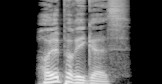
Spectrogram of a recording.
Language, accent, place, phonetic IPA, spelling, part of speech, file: German, Germany, Berlin, [ˈhɔlpəʁɪɡəs], holperiges, adjective, De-holperiges.ogg
- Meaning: strong/mixed nominative/accusative neuter singular of holperig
